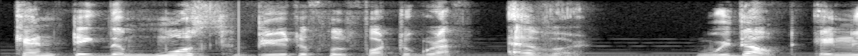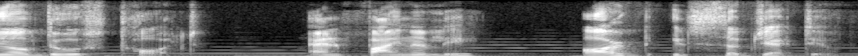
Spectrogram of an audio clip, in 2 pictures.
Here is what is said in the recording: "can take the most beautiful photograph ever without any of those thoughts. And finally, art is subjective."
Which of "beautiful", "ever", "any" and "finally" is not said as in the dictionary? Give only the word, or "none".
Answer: none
